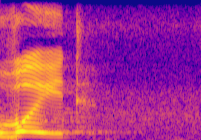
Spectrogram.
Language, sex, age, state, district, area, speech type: Goan Konkani, female, 18-30, Goa, Tiswadi, rural, read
